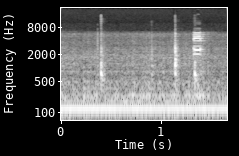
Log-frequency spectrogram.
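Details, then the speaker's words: APC Back-UPS XS/RS (BX1500/BX1000) beeping in a weird, erratic pattern (three unevenly spaced beeps over a low hum) when the sensitivity button is held; it won't turn on reliably; caused by failing capacitors, not batteries, fixed by replacing them. "and you press and hold it to change the sensitivity and you'll hear it just kind of beeps as some weird pattern"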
